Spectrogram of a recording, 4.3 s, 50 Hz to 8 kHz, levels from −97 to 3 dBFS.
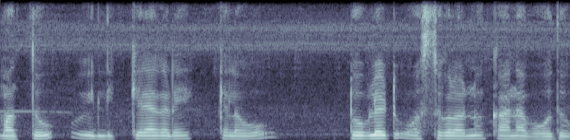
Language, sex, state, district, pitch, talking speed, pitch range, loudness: Kannada, male, Karnataka, Koppal, 165 Hz, 110 wpm, 160-175 Hz, -20 LUFS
